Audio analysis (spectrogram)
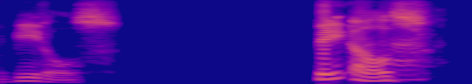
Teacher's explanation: The T is a glottal stop.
